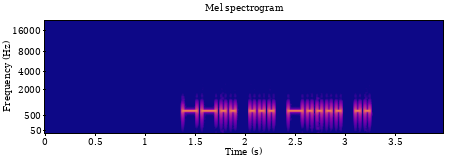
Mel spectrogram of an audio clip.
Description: Morse code, heard as a keyed tone, about 25 wpm, 700 Hz. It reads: ZS6I
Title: DXCC-100 Call Signs - 4 Characters - Repeated 2x - 25wpm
